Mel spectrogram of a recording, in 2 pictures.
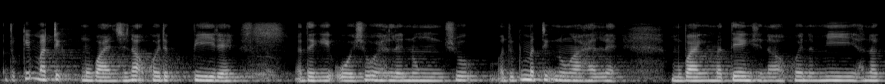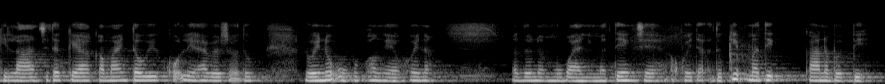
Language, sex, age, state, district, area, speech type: Manipuri, female, 30-45, Manipur, Kakching, rural, spontaneous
